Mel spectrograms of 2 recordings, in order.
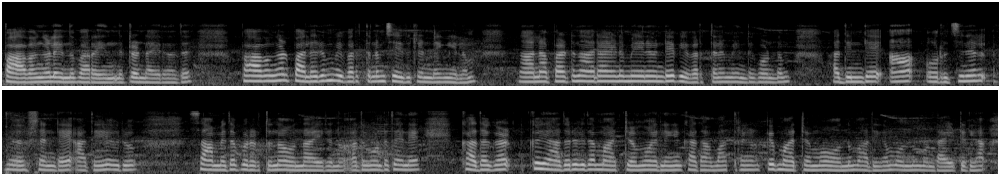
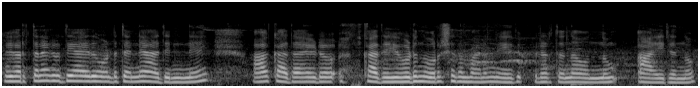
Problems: background sounds at intervals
